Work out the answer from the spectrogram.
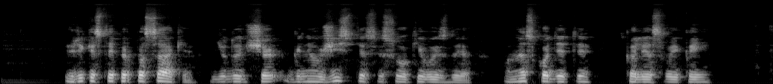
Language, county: Lithuanian, Vilnius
